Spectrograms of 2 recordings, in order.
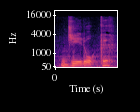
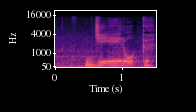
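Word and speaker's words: jeroky: ñangareko estoy cuidando 144 yero yero baile la J se pronuncia como la y como esta letra es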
